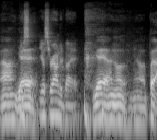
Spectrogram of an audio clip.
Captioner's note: laughs lightly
